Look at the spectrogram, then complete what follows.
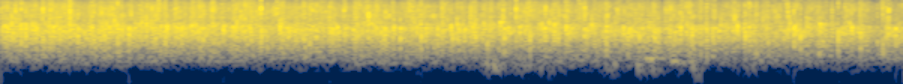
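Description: Conference audience applauding steadily at the end of a talk, dense clapping from many people in a hall.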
